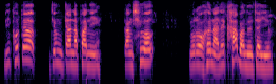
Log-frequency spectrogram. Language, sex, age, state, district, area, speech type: Bodo, male, 60+, Assam, Udalguri, rural, spontaneous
